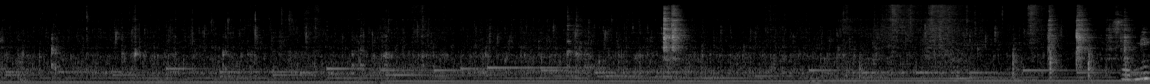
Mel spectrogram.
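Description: Pork spareribs caldereta with liver spread is stirred in a pan, giving soft scraping and spoon-on-metal clinks over a steady low sizzle, with a sharper clatter partway through and a few knocks near the end.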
